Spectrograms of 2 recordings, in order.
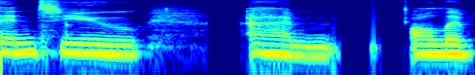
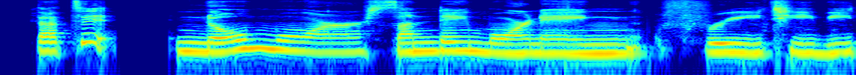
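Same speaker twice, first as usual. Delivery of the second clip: ordinary talk, nothing marked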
